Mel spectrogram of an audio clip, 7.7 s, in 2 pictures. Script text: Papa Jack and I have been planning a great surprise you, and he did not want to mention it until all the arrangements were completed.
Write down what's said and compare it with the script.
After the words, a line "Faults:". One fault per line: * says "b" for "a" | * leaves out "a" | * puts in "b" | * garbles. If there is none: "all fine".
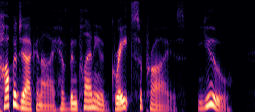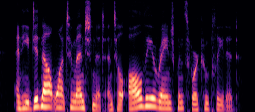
Papa Jack and I have been planning a great surprise you, and he did not want to mention it until all the arrangements were completed.
Faults:
all fine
